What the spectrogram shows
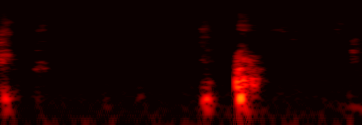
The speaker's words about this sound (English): Sorry about the noise of the dog in the background.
